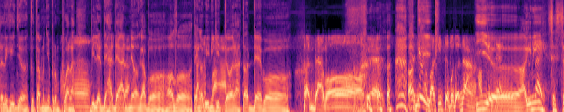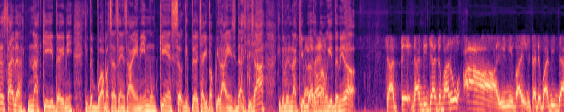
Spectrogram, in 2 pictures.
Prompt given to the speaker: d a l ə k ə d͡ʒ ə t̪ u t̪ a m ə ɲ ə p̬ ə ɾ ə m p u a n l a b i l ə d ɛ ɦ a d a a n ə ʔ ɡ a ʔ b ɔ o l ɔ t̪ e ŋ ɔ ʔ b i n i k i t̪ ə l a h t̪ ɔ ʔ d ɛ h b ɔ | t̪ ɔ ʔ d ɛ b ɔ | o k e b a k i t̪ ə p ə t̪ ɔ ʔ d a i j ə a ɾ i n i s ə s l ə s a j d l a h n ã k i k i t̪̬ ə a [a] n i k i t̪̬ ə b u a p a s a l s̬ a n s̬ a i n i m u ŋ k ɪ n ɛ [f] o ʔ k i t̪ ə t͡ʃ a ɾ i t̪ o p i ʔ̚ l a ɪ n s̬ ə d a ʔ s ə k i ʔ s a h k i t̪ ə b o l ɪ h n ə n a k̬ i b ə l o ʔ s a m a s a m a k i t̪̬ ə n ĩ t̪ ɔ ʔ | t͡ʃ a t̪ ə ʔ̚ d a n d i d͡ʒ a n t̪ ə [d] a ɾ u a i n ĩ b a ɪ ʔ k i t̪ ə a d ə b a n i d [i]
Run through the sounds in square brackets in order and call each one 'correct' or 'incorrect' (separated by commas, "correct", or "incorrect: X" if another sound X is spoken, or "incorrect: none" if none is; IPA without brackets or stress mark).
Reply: incorrect: i, incorrect: s, incorrect: b, incorrect: a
